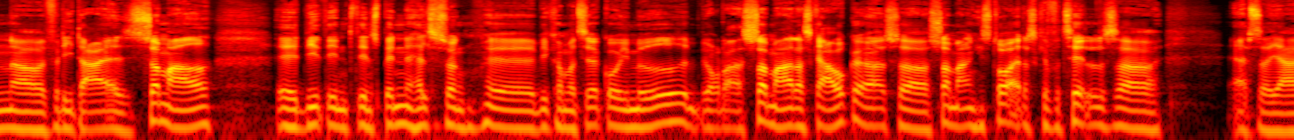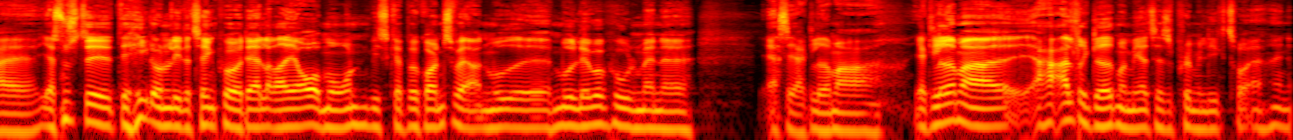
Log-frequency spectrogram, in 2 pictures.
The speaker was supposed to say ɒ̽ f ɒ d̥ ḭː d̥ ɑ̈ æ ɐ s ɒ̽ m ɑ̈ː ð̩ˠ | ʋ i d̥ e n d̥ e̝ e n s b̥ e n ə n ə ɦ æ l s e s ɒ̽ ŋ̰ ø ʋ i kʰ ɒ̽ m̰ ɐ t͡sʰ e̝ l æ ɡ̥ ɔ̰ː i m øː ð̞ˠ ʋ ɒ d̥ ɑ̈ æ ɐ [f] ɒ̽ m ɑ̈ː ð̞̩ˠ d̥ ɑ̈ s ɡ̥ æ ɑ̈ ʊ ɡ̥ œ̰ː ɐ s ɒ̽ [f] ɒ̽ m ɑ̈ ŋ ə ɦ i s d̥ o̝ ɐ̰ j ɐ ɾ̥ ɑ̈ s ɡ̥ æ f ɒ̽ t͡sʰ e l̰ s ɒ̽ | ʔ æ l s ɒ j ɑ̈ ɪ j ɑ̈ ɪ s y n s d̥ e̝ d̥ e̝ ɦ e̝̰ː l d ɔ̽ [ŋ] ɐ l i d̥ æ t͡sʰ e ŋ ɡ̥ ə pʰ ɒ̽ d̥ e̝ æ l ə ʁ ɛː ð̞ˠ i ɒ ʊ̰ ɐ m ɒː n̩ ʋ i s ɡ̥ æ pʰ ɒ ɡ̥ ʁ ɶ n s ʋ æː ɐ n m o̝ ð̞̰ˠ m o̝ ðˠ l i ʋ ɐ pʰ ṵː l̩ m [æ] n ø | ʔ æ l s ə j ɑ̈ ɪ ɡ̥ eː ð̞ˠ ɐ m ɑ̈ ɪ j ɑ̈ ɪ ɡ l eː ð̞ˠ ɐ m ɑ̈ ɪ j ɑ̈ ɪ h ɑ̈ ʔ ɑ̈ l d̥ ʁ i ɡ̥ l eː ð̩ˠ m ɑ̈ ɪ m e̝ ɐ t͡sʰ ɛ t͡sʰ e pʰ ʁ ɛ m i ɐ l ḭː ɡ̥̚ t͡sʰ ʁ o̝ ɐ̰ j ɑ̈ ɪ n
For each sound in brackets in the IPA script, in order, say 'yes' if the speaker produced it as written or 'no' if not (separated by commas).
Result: no, no, no, no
